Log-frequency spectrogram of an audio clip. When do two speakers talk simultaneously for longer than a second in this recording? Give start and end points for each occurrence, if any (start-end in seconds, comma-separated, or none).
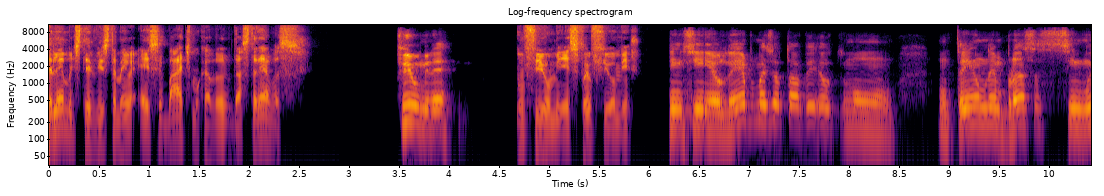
none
